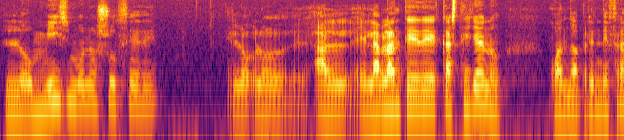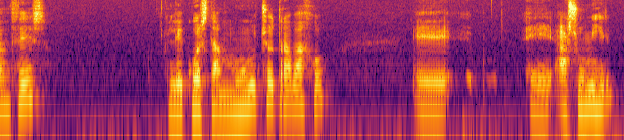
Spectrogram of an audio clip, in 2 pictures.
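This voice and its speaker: A man's voice: a little high, takes it slowly, long pauses. Man from Spain giving a lecture. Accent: Spanish from Spain. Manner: explanatory, repeats and corrects himself often. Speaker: teacher. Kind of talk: recorded lecture.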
